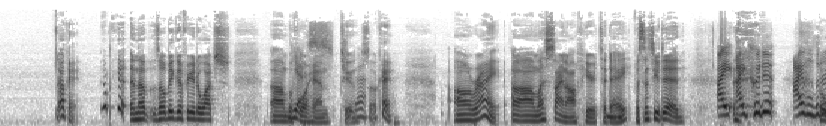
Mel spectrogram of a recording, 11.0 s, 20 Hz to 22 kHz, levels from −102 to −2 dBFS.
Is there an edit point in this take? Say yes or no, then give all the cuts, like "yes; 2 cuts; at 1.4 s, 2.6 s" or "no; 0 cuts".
yes; 2 cuts; at 6.8 s, 8.4 s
